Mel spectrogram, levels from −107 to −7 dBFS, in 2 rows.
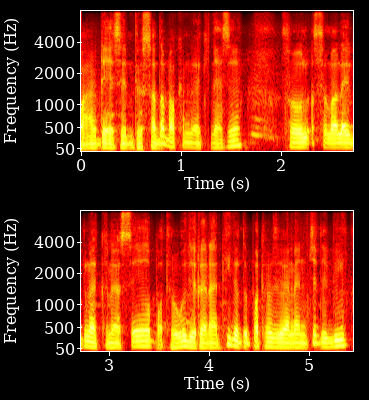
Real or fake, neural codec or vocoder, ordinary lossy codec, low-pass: fake; codec, 16 kHz, 1 kbps, X-Codec, HuBERT features, trained on balanced general audio; none; none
